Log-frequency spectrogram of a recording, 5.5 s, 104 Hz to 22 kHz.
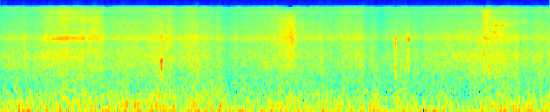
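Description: Strong wind of about 50 km/h blowing across an outdoor golf practice area, a loud continuous roar and buffeting against the microphone with no talking.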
